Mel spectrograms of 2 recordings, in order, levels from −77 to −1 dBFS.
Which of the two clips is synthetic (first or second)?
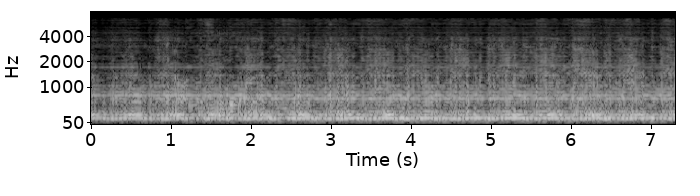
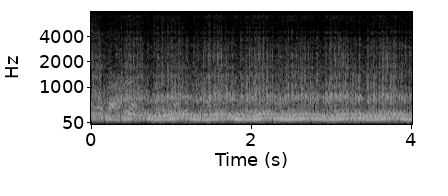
first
